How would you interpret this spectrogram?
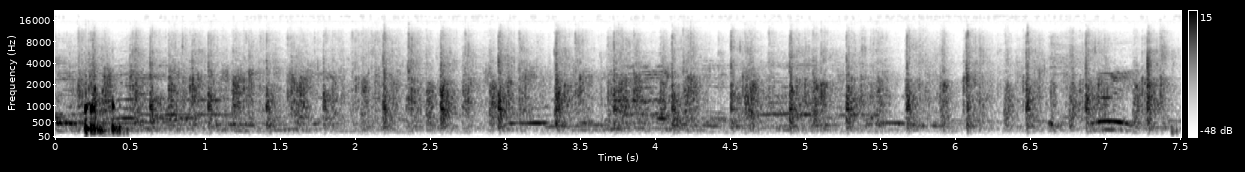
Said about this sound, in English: Would you clap your hands unto the Lord before you're seated? Hallelujah, hallelujah, hallelujah.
